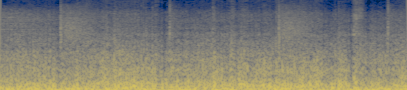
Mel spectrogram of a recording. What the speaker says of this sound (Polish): Powiem Wam, że tu strasznie mi wieje.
